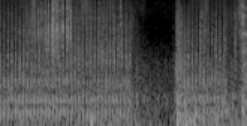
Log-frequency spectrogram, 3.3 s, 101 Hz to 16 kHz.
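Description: Rapid bursts of MG42 machine gun fire in the World War II shooter Hell Let Loose, a fast rattling stream that breaks off briefly and then resumes, moderately distant.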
